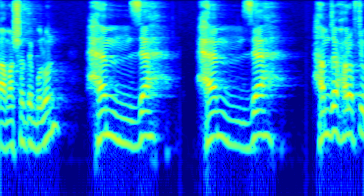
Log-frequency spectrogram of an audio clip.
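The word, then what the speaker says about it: همزة: উচ্চারণ করতে হবে এবং এখানে টেনে পড়া যাবে না দ্রুত পড়তে হবে আপনারা আমার সাথে বলুন হামজা জাহ হামজাহ হামজা হরফটি উচ্চারণের স্থান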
